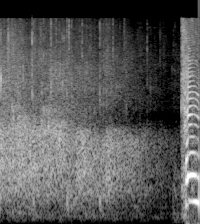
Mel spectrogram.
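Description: Audience applause dying away, fading out over about a second and a half.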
